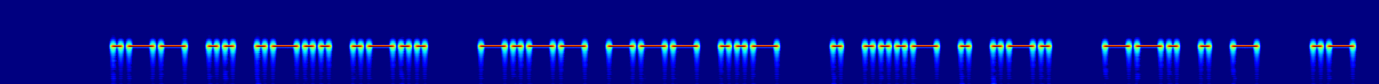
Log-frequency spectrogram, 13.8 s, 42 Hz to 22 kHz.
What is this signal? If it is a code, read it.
Morse code, heard as a keyed tone, about 16 wpm, 700 Hz. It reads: WILL YOU EVER GET A
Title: Sentences from Top 1000 Words - Review Part 3 - 15wpm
